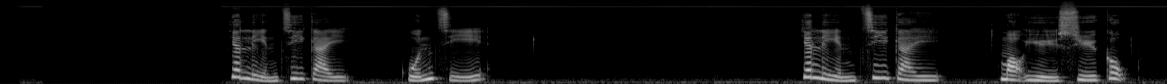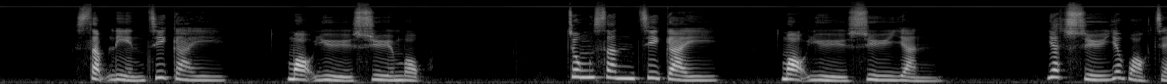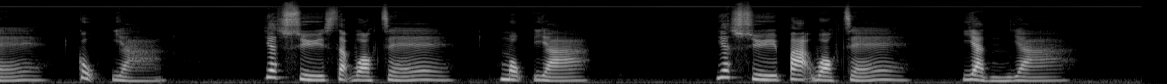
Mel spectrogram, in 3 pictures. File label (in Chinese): cantonese; 一年之計; 粵語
